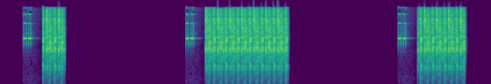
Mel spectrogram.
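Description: Camera sound effect: a short high focus-confirm beep followed by a rapid burst of shutter clicks, heard three times. The first burst is brief, the second lasts about a second, and the third is brief again.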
